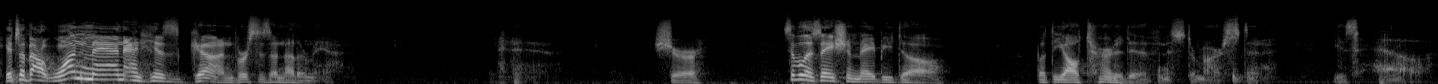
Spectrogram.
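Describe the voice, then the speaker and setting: Sneering american gov agent in a cowboy game, super animated, loves his own sardonic speeches. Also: on the low side, slow pace, pauses often, breathy edge, full character voice. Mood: smug lecturing. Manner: mocking, rhetorical speechifying with chuckles. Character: smug, sardonic male government agent, ruthless and theatrical. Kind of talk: western video game cutscene acting.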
